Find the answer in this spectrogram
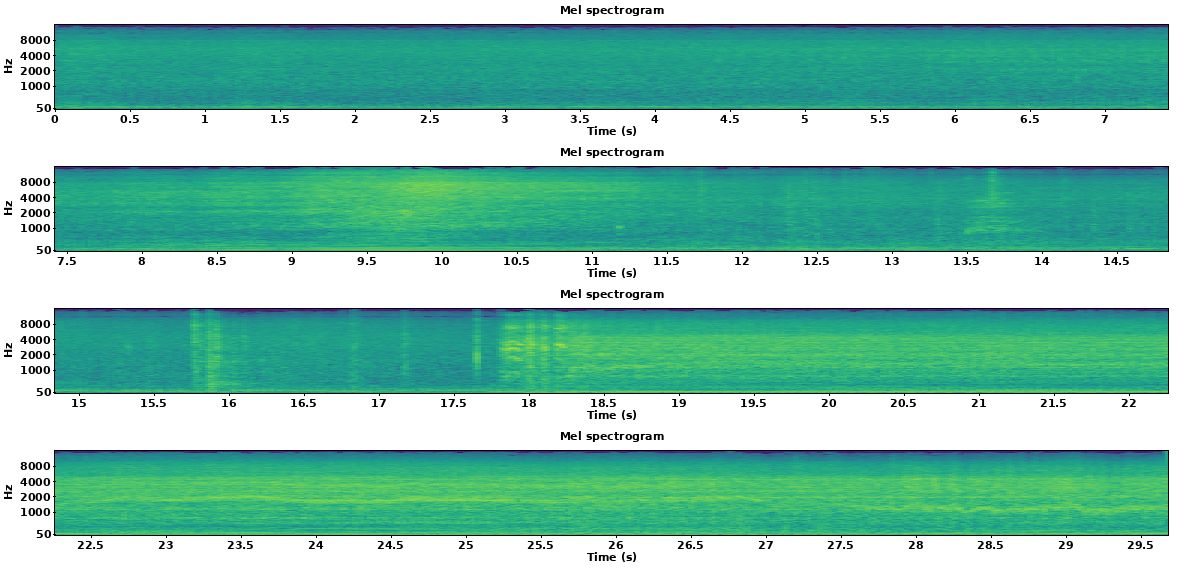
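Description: Off-road motorcycle engine idling with a low rumble. About eighteen seconds in it gets suddenly louder and runs steadily under throttle as the bike rides on a gravel road.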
